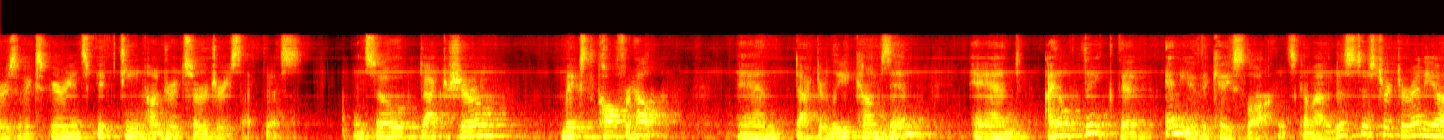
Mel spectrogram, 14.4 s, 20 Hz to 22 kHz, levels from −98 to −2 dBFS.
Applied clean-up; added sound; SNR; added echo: neural separator model SepFormer DNS4.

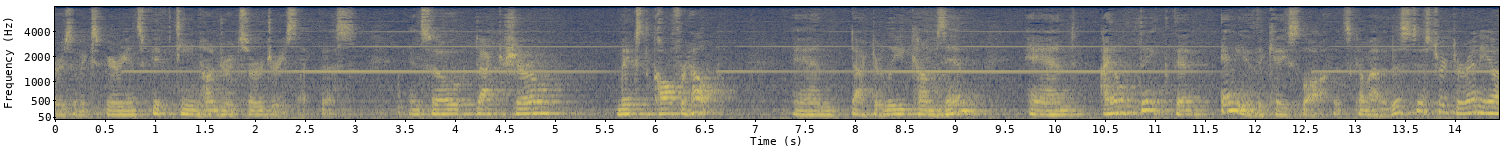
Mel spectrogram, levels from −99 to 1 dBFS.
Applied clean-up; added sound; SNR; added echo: none; Wind instrument, woodwind instrument; 14 dB; none.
